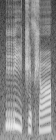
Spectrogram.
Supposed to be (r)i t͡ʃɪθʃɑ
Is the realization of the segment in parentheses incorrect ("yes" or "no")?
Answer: no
